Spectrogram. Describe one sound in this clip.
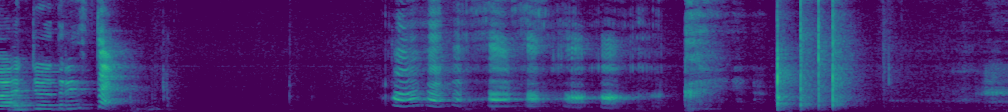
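A young woman laughs and shrieks loudly close by.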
